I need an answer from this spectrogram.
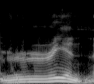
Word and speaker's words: Rian: Rian, which is Ian with an R at the front.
